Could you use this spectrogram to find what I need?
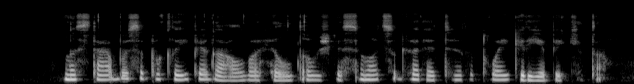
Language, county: Lithuanian, Kaunas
